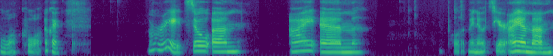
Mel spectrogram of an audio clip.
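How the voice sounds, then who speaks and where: A woman speaks at a very slow pace with long, frequent pauses and big swings in loudness. Her somewhat breathy voice has a dark, mellow tone and ordinary pitch variation. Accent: American. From Oregon, US. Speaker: comic creator. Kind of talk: workshop talk. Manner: halting, many fillers.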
